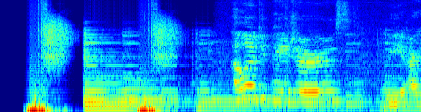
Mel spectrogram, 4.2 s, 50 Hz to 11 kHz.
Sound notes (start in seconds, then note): 1.4 punch Sound; 1.4 upbeat Music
